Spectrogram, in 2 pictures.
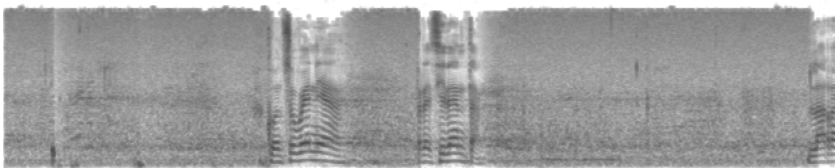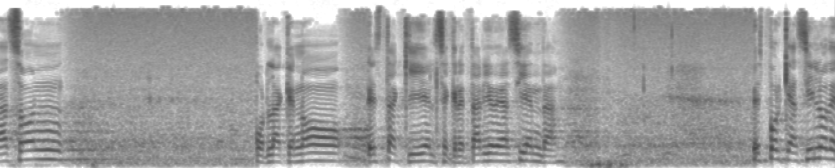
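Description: A low murmur of many voices fills a large hall.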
